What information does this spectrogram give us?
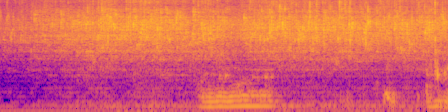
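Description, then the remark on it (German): A steady hiss of tap water runs throughout as teeth are brushed at a boarding school, with a short burst of voice partway through over the flowing stream. “Vorher war allerdings noch Zähneputzen angesagt.”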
